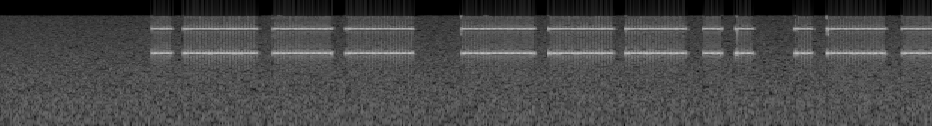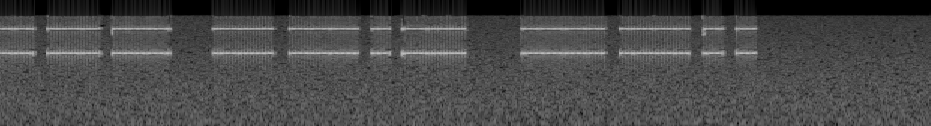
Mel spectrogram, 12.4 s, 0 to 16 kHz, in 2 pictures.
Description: Morse code, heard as a high beeper, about 11 wpm, 3700 Hz. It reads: J81QZ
